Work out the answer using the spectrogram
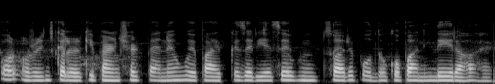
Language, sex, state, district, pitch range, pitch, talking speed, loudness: Hindi, female, Delhi, New Delhi, 185-195 Hz, 190 Hz, 230 wpm, -18 LUFS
